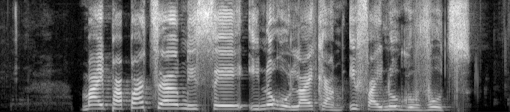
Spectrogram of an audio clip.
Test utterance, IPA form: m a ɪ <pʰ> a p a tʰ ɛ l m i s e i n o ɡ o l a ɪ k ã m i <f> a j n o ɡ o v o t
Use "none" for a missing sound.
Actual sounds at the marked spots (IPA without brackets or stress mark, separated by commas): p, f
